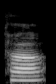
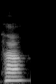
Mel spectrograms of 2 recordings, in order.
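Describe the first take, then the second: First: The syllable trails off with a drawn-out ending. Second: The syllable stops abruptly with no trailing ending. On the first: The speaker calls it wrong. "এখানে কিন্তু এর পরে একটা টান আছে" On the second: The speaker calls it right. "এখানে কোনো টান হবে না, থা, শেষ।"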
